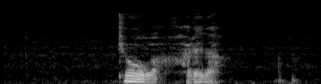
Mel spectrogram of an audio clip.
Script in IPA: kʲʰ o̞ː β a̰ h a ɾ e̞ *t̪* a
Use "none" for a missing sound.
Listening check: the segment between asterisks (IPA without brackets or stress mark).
d̪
